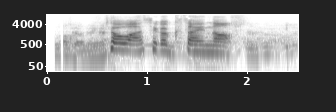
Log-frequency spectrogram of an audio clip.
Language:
Japanese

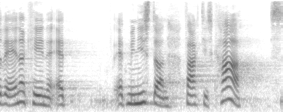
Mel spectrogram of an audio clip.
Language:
Danish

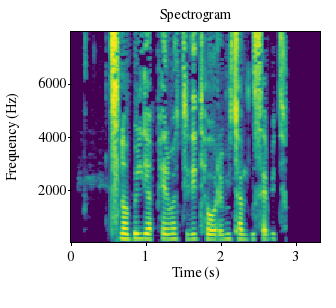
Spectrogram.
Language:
Georgian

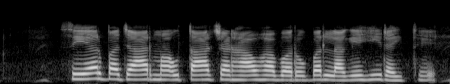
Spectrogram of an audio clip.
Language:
Chhattisgarhi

